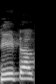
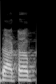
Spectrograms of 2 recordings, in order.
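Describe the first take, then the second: First: The first vowel is an ay sound. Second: The first vowel is an ah sound. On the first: The speaker calls it right. "English में वो डेटा है" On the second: The speaker calls it wrong. "डाटा बोलते हैं"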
